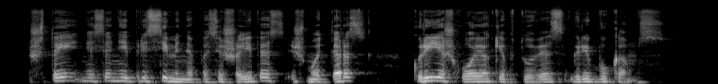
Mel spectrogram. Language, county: Lithuanian, Šiauliai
